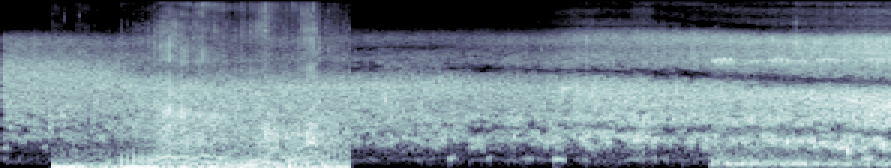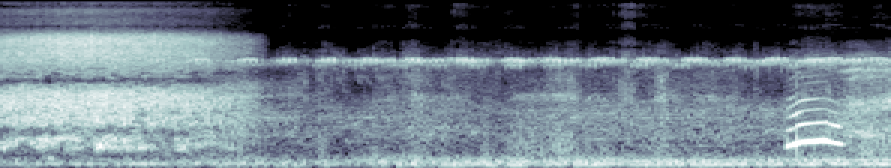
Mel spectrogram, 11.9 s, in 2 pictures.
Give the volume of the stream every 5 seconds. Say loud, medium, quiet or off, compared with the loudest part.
medium, loud, off.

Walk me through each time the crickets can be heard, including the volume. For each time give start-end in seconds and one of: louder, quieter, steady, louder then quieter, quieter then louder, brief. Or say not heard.
4.7-11.8 louder.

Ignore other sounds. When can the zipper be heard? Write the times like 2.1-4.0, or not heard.
0.3-2.4.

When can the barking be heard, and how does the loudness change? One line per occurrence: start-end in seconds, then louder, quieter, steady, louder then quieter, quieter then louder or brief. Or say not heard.
not heard.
